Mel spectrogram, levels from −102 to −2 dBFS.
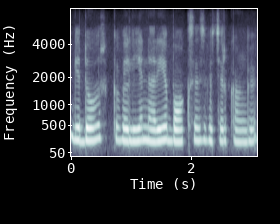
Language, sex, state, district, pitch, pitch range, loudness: Tamil, female, Tamil Nadu, Nilgiris, 215 Hz, 210-225 Hz, -16 LUFS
